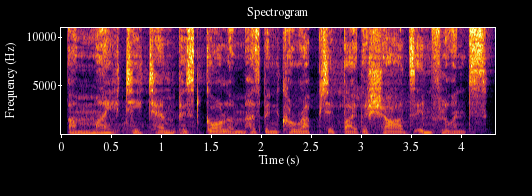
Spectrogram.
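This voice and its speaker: A woman's voice: low voice, fairly even intonation, unhurried, a little mellow, slight background noise. A woman narrating a fantasy game cutscene in a grave, portentous, dramatic storytelling style.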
